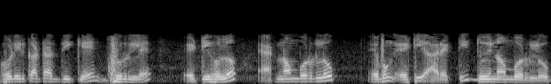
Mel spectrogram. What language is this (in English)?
Bangla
